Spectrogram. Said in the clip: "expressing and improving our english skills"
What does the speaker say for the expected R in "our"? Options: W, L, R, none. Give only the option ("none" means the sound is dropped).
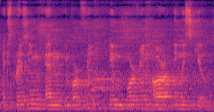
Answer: R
